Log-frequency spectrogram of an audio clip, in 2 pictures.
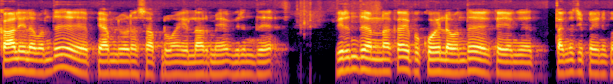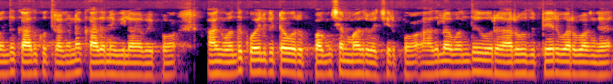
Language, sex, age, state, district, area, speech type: Tamil, male, 30-45, Tamil Nadu, Krishnagiri, rural, spontaneous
